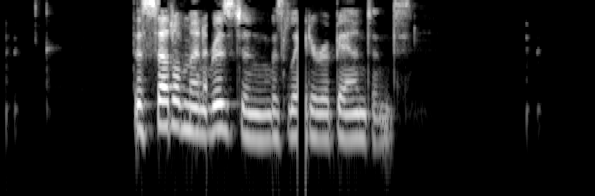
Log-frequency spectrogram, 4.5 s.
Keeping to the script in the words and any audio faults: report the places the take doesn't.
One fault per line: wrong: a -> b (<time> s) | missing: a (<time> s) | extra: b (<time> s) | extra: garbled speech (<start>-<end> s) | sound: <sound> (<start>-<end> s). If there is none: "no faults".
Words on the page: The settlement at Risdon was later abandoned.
missing: at (1.5 s)
sound: dropout (2.2-2.3 s)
